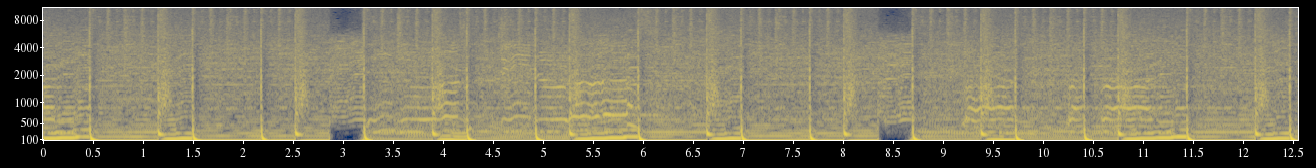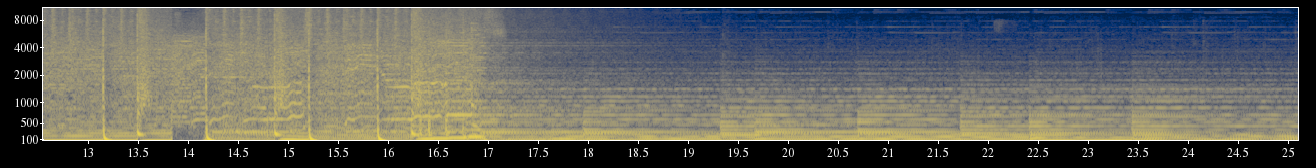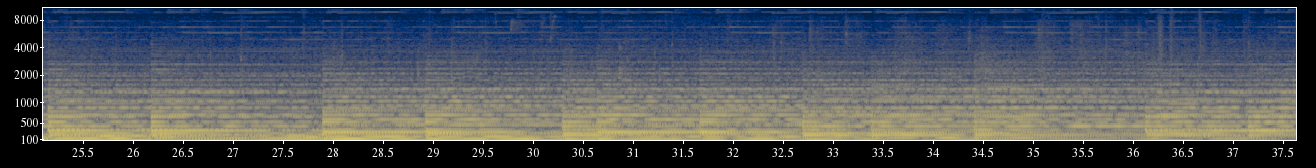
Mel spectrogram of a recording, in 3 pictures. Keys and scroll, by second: 8.6 ctrl+0, 15.3 ctrl+alt+z.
